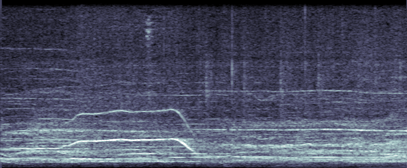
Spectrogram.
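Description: Concert audience cheering, with a few long whoops that rise, hold and fall; the longest is held for about a second near the start.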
